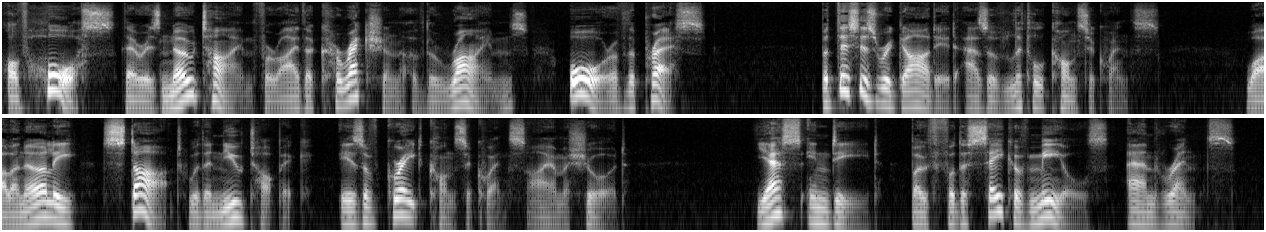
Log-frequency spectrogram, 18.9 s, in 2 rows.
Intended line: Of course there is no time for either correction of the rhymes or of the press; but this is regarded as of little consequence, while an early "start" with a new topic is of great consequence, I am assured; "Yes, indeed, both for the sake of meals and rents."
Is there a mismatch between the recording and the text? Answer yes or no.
yes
